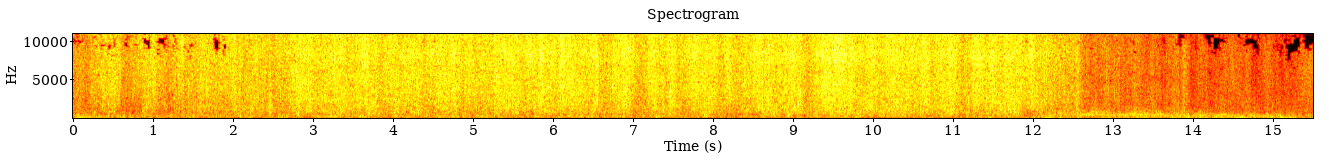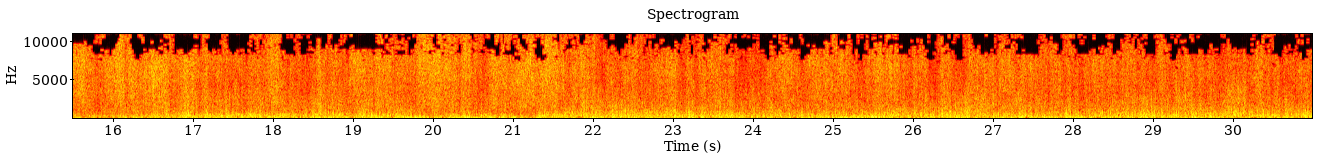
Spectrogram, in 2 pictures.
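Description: Wind buffeting the microphone over the rush and splash of water along the hull of a sailboat under way in choppy water. About twelve seconds in, the high hiss drops away, leaving a lower rush and rumble.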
